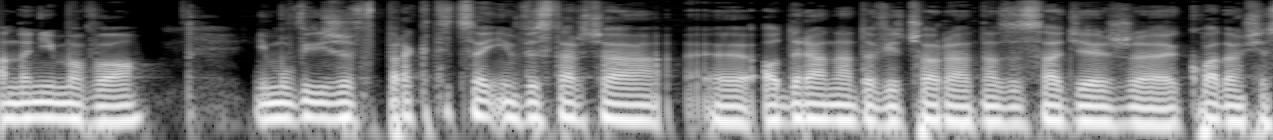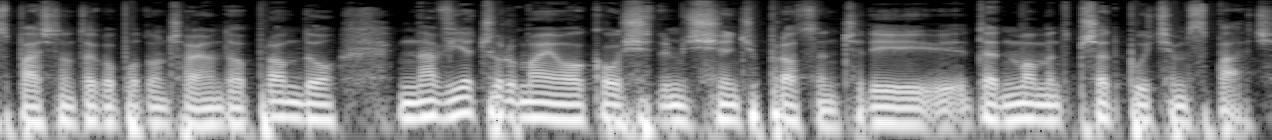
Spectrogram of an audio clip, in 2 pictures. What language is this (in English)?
Polish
